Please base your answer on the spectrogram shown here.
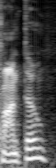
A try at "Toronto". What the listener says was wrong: You don't say the T.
